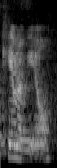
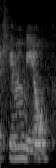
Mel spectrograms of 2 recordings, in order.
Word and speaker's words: chamomile: And some chamomile. Some people pronounce it chamomile. I say chamomile.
